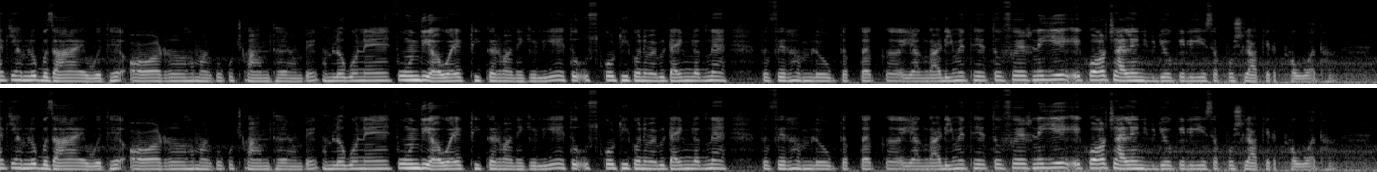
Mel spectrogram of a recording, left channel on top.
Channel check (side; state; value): both; identical; correlation 1.00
